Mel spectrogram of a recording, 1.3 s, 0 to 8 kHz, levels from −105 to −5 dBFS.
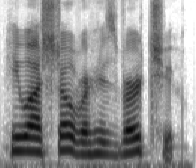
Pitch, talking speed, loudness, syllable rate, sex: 185 Hz, 230 wpm, -17 LUFS, 7.3 syllables/s, female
